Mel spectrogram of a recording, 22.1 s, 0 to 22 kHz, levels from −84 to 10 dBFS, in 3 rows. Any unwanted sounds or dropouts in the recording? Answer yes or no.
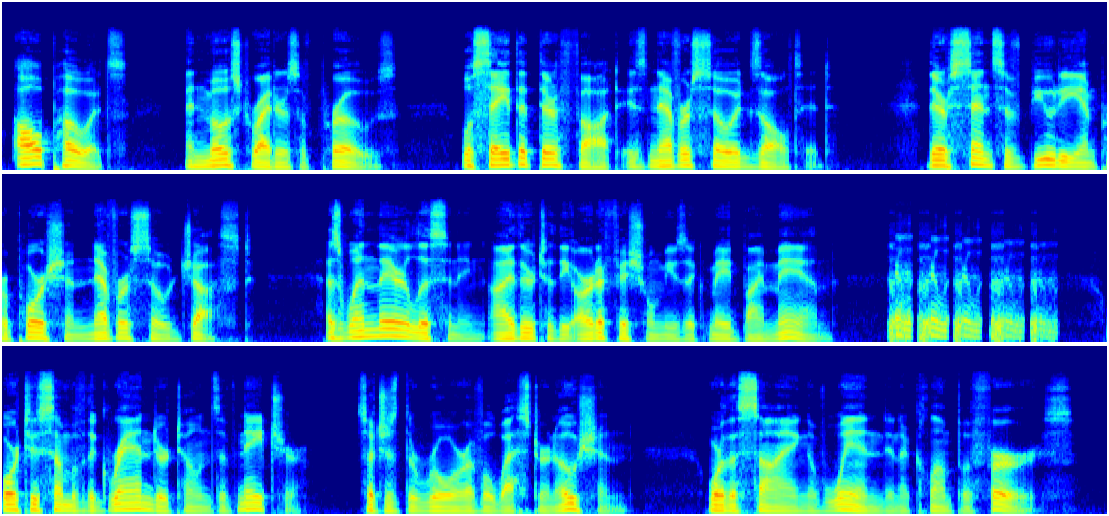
yes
